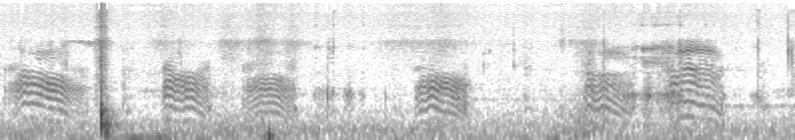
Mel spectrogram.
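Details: Small kitten, shown learning to walk, calls in a steady string of six thin, bent meows spaced about a second apart, fairly quiet, with a couple of sharp clicks and faint low rumble behind.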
